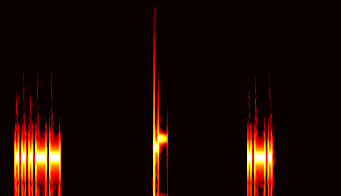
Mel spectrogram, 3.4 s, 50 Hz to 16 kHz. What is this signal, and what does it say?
Morse code, heard as a keyed tone, about 36 wpm, 700 Hz. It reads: 3 R
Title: Single Character (Letter:Number:Punctuation:Prosign) 35wpm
